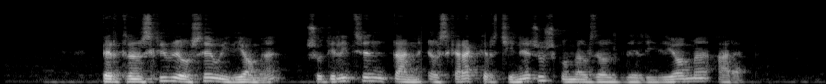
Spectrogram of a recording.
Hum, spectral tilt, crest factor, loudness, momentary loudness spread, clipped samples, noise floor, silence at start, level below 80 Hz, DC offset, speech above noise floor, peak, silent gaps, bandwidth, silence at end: none; -7 dB/octave; 20 dB; -22 LUFS; 10 LU; under 0.1%; -59 dBFS; 1.05 s; -54 dBFS; under 0.1%; 38 dB; -2 dBFS; none; 11.5 kHz; 0.8 s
